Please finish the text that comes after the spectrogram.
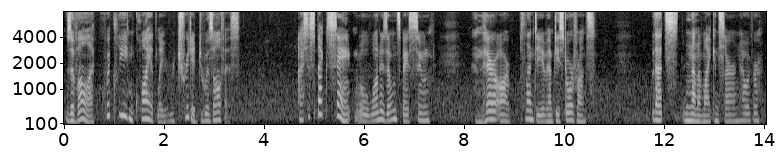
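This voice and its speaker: A woman's voice: fairly low pitch, a little slow. A woman reading scripted first-person story narration. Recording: faint background noise.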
